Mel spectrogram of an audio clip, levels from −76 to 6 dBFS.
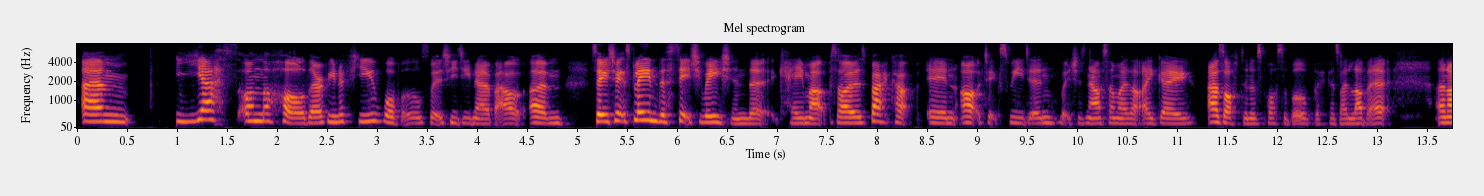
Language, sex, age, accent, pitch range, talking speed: English, female, 10-29, British, 180-215 Hz, 215 wpm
